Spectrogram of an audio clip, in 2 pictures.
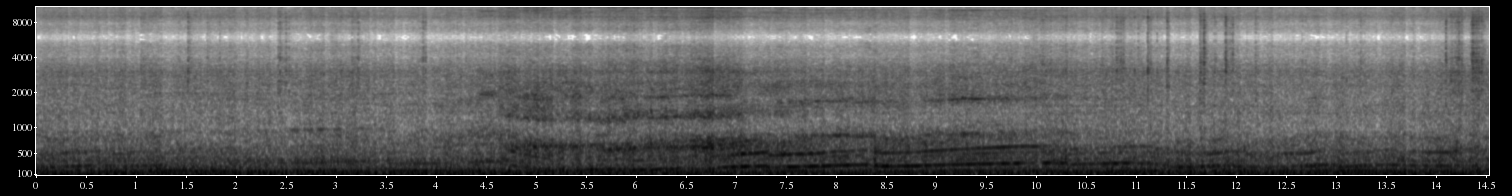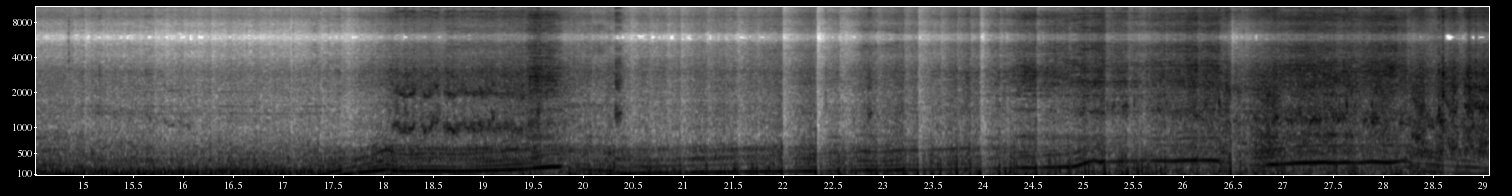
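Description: Nissan S14's RB20 straight-six idling steadily, then revving sharply about eighteen seconds in as the car launches. It revs rising and falling through the drift, with tyres skidding and squealing near the end.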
